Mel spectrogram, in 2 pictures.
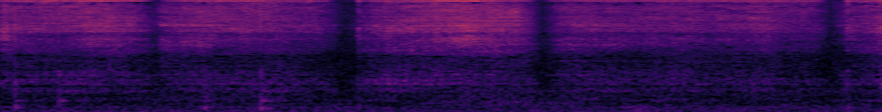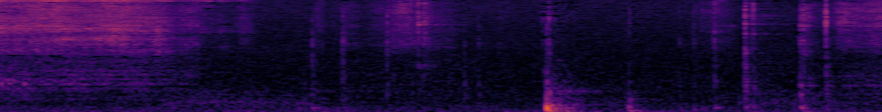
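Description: Hands grip the hollow legs of an upright aluminium tripod and rub and scratch up and down them, producing long, steady, bright, hissing strokes for the first five seconds. The rubbing then quietens and gives way to sharp, short knocks on the metal, one much louder than the rest, with quick dry clicks trailing after.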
